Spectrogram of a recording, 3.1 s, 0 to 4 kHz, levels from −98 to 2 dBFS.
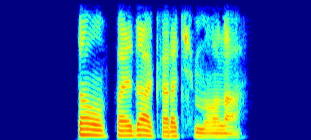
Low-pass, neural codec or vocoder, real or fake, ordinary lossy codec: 3.6 kHz; none; real; Opus, 64 kbps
